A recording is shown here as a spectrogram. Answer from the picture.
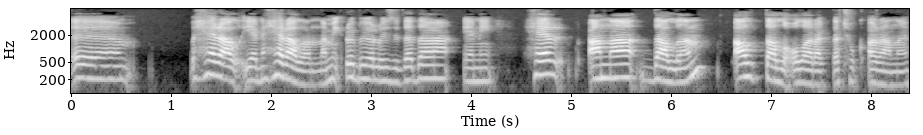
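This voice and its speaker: The recording is very clean, with a silent background. A woman speaks at a very slow pace, her medium pitch varying in an ordinary way. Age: 20s. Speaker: PhD student in microbiology. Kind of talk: interview. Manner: halting, many fillers.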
